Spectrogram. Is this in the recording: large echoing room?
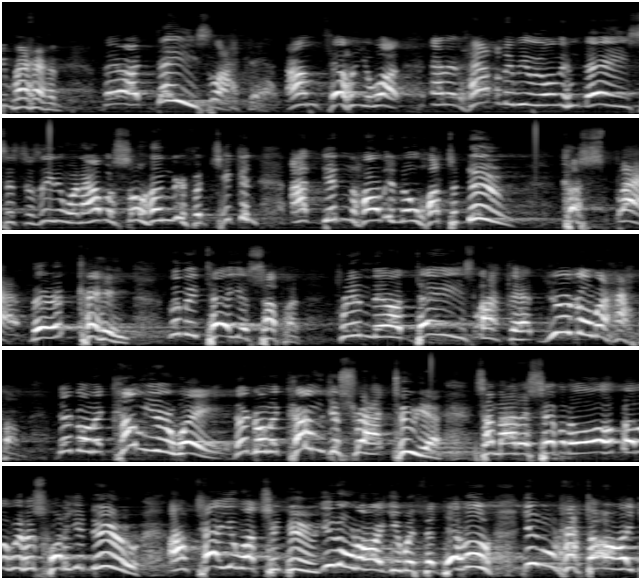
yes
